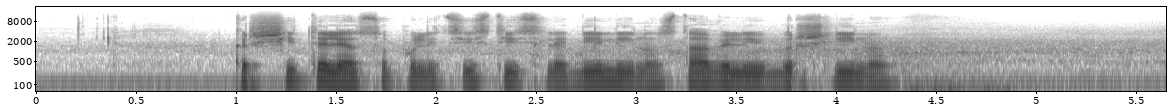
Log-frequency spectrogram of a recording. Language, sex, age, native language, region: Slovenian, male, 18-29, Slovenian, Drava region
